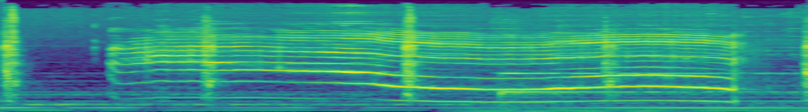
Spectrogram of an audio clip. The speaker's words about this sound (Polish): No tak, koty. Widziała je dzisiaj po południu.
